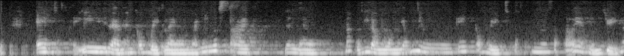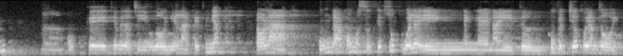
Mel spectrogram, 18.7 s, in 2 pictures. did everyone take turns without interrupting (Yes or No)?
Yes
